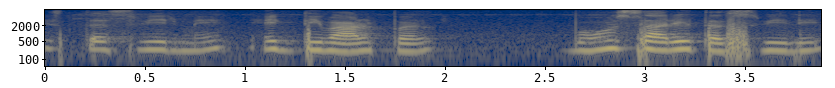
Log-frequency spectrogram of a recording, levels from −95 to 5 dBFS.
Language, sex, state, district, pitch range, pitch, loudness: Hindi, female, Bihar, East Champaran, 215-245 Hz, 230 Hz, -28 LUFS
